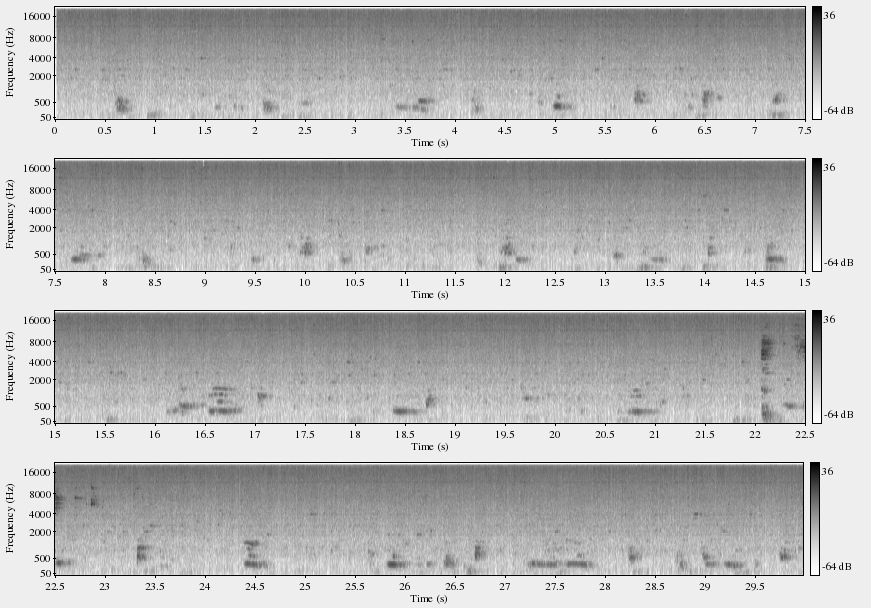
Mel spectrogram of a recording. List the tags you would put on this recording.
Soundscapes > Indoors
female moan moaning orgasm sex

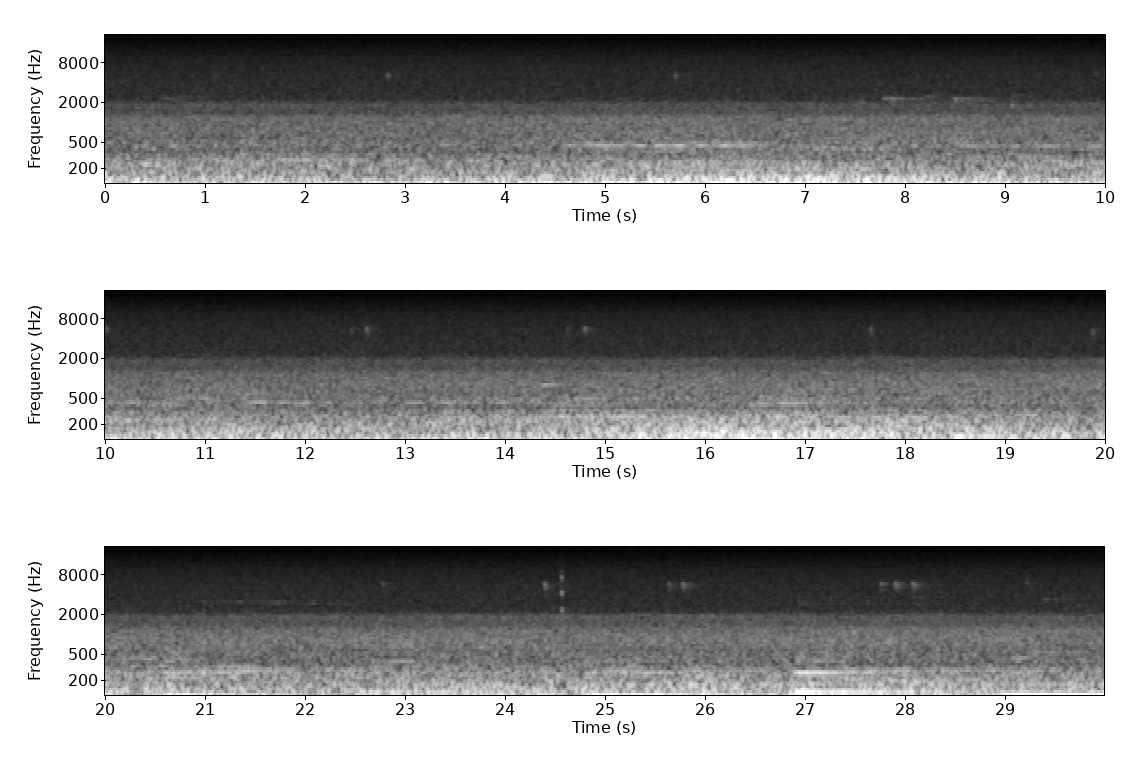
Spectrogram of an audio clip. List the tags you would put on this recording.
Soundscapes > Nature
raspberry-pi nature soundscape phenological-recording natural-soundscape

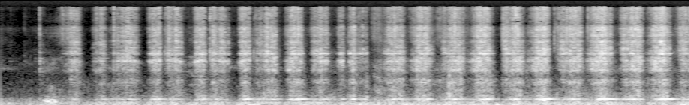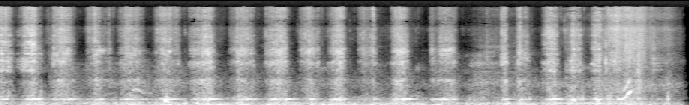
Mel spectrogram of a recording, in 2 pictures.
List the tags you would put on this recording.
Sound effects > Objects / House appliances
Phone-recording saw tree fall foley

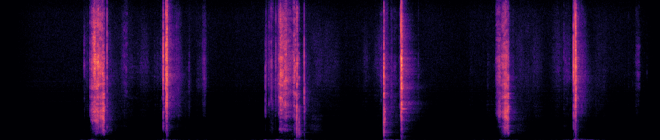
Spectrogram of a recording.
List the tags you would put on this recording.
Sound effects > Objects / House appliances
Cutlery effects Foley fork Freebie handling plastic PostProduction recording SFX Sound

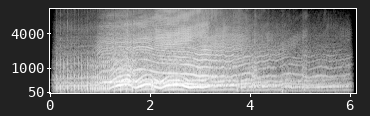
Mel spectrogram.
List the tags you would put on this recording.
Soundscapes > Other
Race 08-17-25 Drag 2025 Kiltsi Wildcards

